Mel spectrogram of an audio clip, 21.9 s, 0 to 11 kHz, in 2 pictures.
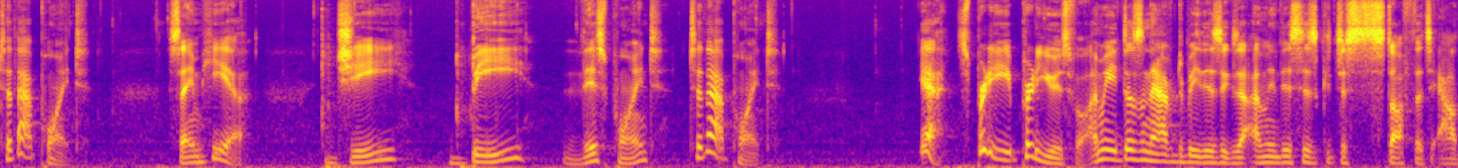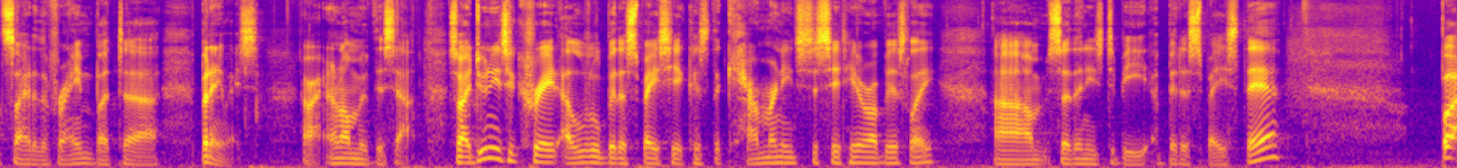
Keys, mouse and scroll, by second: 0.4 middle click, 1.1 click, 1.5 middle click, 2.3 g, 3.4 b, 4.2 click, 5.9 middle click, 7.7 click, 8.0 shift+middle click, 8.5-8.9 scroll up 1, 8.9 middle click, 10.2-10.7 scroll down 1, 10.7 middle click, 12.7 g, 13.1 middle click, 13.8 click, 14.0 shift+middle click, 14.1-14.7 scroll up 3, 14.7 middle click, 15.8-16.8 scroll up 1, 16.8 middle click, 17.7 g, 17.8 middle click, 18.4-18.9 scroll down 1, 18.9 middle click, 20.4 shift+middle click, 20.7-21.2 shift+scroll up 2, 21.2 middle click, 21.6-21.8 scroll up 1.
